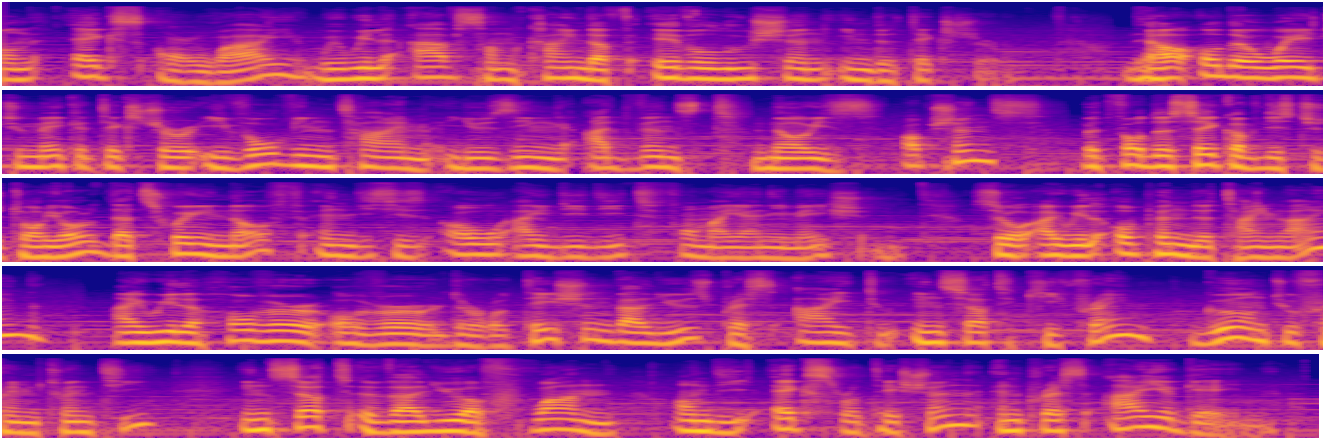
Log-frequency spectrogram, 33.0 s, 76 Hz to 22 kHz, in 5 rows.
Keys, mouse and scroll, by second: 4.3 click, 8.4 click, 11.9 click, 14.7 click, 16.3 click, 18.9 shift+middle click, 24.5 click, 26.8 click, 29.5 click, 31.3 i.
